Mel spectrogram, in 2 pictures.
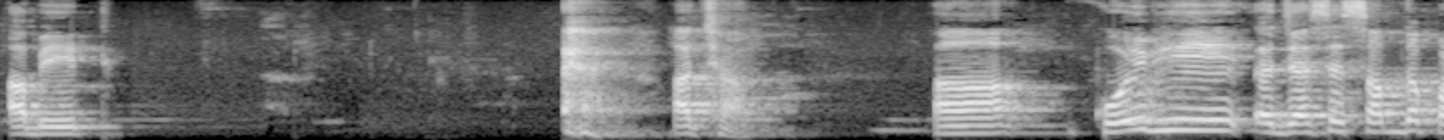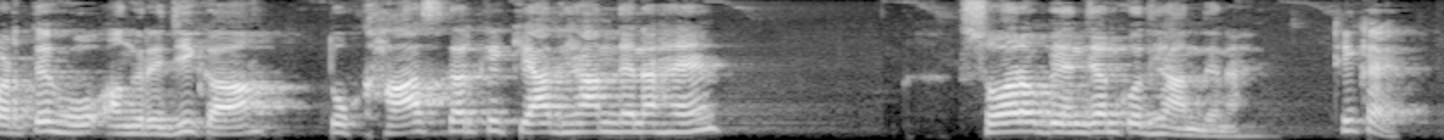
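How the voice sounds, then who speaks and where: Male teacher, high-pitched, slow and deliberate, quizzes the class, roomy echo. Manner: slow, asks questions and answers them himself; frequent "ठीक है" and "है नी" check-ins. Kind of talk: classroom lesson at a board.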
